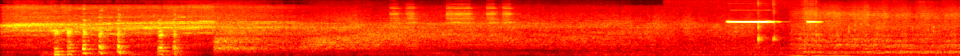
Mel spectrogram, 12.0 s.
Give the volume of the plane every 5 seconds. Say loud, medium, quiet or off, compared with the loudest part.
loud, medium, loud.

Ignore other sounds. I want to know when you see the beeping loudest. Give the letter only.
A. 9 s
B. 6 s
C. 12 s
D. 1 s
A.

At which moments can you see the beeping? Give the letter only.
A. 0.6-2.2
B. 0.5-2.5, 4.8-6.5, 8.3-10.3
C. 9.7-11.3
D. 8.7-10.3
B.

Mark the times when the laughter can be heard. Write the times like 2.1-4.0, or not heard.
0.6-2.2.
